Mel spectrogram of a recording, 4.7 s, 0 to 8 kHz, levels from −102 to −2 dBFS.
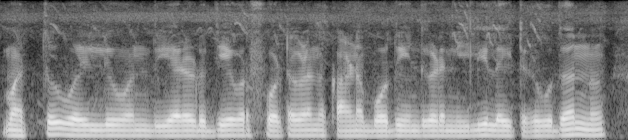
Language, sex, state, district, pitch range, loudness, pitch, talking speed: Kannada, male, Karnataka, Koppal, 105-110 Hz, -16 LUFS, 110 Hz, 140 wpm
